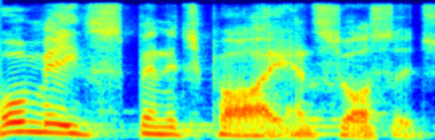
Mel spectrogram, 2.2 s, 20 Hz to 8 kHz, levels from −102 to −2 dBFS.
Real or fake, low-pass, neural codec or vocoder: fake; 7.2 kHz; codec, 16 kHz, 4 kbps, X-Codec, HuBERT features, trained on general audio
